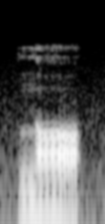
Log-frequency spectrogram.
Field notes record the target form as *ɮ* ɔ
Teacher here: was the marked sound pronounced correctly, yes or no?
no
